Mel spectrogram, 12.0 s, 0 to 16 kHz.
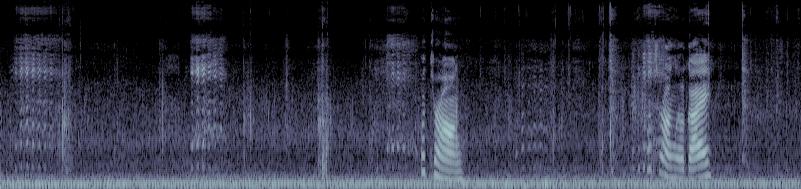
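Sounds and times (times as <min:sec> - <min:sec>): goat bleating: 0:00.0 - 0:01.2, 0:02.6 - 0:03.7, 0:05.5 - 0:10.6.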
